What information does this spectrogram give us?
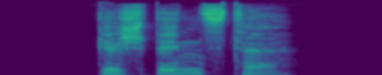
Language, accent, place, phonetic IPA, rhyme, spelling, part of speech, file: German, Germany, Berlin, [ɡəˈʃpɪnstə], -ɪnstə, Gespinste, noun, De-Gespinste.ogg
- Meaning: nominative/accusative/genitive plural of Gespinst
